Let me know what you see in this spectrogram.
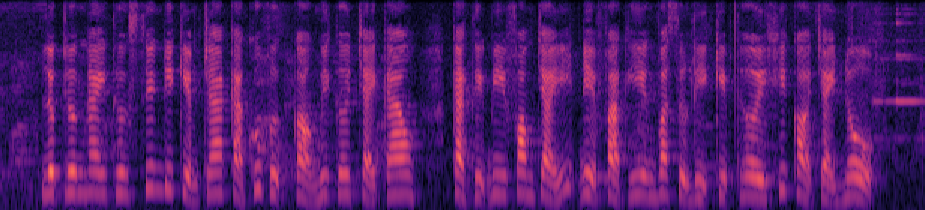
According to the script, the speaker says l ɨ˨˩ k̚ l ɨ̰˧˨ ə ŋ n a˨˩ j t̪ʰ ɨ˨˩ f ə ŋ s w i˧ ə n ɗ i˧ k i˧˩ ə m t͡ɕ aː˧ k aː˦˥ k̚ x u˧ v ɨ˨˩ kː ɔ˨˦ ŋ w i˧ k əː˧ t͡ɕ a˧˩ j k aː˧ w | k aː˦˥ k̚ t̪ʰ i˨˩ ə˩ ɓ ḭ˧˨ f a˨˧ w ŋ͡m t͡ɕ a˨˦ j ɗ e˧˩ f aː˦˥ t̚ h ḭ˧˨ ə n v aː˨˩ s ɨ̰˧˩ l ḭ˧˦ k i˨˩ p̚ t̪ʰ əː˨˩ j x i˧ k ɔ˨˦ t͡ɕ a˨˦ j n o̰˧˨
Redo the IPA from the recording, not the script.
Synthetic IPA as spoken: l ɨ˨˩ k̚ l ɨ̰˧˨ ə ŋ n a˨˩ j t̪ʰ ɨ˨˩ ə ŋ s w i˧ ə n ɗ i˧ k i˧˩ ə m t͡ɕ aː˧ k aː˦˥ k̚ x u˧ v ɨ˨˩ kː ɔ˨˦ ŋ w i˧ k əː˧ t͡ɕ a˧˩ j k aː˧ w | k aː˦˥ k̚ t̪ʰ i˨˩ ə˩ ɓ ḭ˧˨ f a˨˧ w ŋ͡m t͡ɕ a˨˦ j ɗ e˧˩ f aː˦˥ t̚ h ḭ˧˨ ə n v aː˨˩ s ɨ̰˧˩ l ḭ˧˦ k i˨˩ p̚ t̪ʰ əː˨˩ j x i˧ k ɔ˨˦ t͡ɕ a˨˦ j n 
